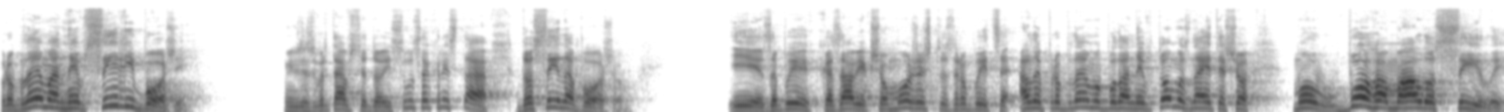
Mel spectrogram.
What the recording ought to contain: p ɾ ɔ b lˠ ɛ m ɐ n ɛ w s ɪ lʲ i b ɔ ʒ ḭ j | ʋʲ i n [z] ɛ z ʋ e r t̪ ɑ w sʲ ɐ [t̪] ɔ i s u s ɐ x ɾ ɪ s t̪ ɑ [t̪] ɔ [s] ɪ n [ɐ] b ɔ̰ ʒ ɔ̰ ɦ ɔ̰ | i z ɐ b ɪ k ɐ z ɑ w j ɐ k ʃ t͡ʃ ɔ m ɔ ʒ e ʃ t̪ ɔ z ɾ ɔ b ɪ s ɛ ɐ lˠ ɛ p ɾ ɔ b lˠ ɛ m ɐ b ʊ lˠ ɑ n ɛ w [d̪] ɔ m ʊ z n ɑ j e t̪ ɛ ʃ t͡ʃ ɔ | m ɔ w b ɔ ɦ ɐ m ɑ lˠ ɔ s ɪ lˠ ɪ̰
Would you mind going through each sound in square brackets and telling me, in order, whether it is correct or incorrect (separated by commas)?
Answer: incorrect, incorrect, incorrect, correct, correct, incorrect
